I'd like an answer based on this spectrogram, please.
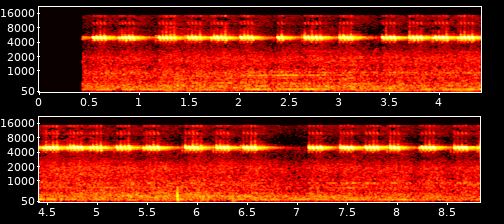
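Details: Crickets calling beside train tracks: a high, narrow-pitched chirping pulsed in rapid trills, about three to four bursts per second, steady with a couple of brief pauses; faint low rumble underneath.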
